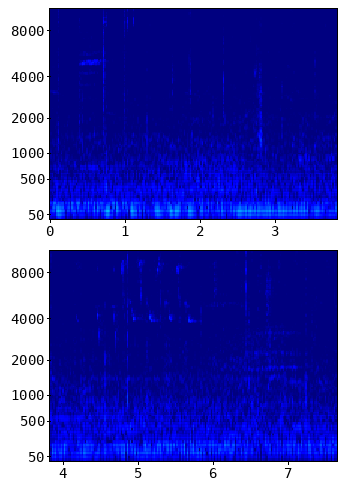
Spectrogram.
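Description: Close-up eating sounds: chewing and wet lip smacks as a mouthful of rice and curry eaten by hand is chewed, with birds chirping in the background, a quick run of chirps about five seconds in.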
